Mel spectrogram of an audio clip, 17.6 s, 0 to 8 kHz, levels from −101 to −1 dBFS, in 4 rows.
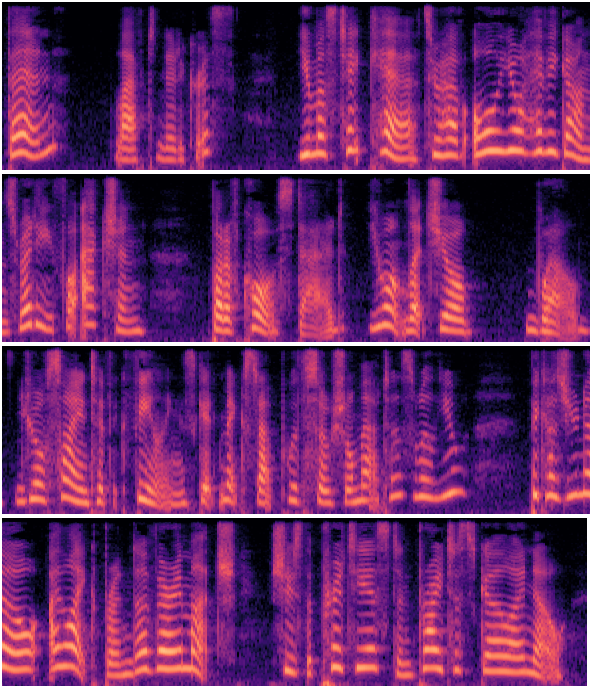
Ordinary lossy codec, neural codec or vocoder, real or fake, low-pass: Opus, 64 kbps; none; real; 7.2 kHz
